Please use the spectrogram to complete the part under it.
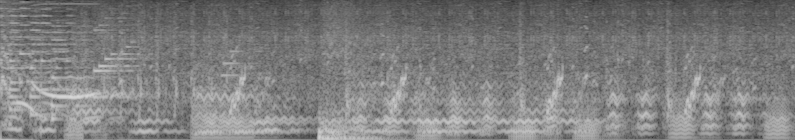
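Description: Video game sound effects chirp and twinkle.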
